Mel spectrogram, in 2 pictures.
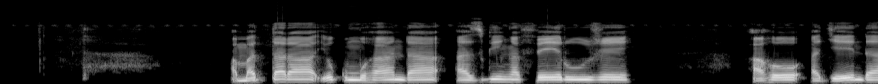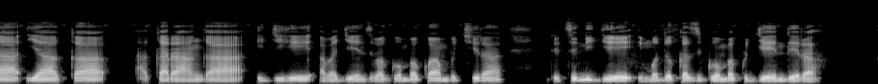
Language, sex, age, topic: Kinyarwanda, male, 25-35, government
